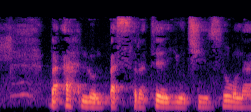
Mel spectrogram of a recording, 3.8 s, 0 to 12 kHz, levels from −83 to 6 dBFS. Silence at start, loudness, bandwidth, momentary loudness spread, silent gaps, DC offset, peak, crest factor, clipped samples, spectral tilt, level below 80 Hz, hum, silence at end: 0 s; -23 LUFS; 7.8 kHz; 14 LU; none; under 0.1%; -6 dBFS; 18 dB; under 0.1%; -4 dB/octave; -66 dBFS; none; 0 s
